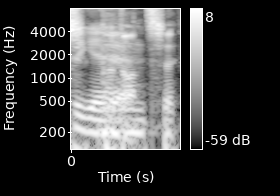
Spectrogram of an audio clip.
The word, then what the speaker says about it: Podence: Is it Podent or Podence? – I think Podence. Sounds far more Portuguese. – Podence.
